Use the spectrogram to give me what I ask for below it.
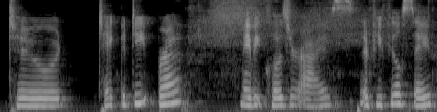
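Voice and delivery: soft, soothing therapist calm, a little hammed-up; mock guided meditation. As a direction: lull the jury like a grounding exercise. Mock trauma-informed grounding exercise.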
